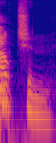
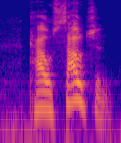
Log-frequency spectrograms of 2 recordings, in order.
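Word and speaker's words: Kawsachun: Causachan. Causachan. Causachan. Like the middle word is like slouch, but without the L. Causachan. Causachan. And it's a cow. You guys should have had a cow. Causachan.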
